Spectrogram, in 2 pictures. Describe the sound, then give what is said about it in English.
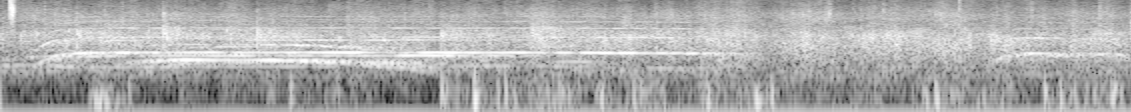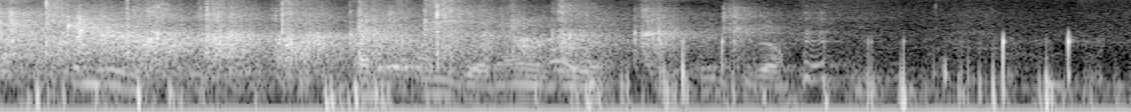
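Audience applause welcomes a pastor speaking at a foster care gathering: dense, sustained clapping fills the whole stretch at a steady loudness, easing slightly toward the end. “So we're so excited to hear from you, Pastor Philip. Let's give him a warm welcome.”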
